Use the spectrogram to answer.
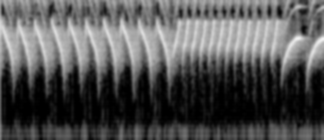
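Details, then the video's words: Canary in full, vigorous song, recorded as tutor material for young birds: rapid steep downslurred whistles, then a quicker, tighter trill of short notes, ending in two upswept notes. Faint low rumble beneath. "SUARA BURUNG Kenari GACOR PANJANG"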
